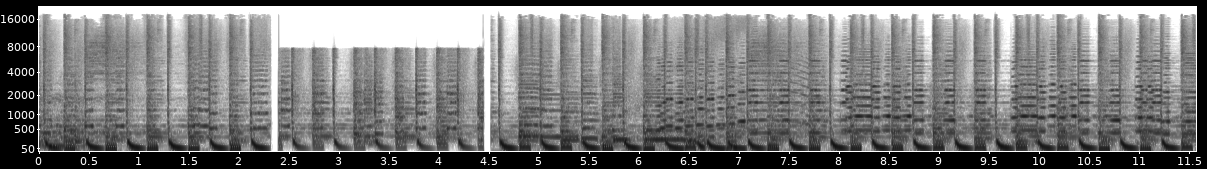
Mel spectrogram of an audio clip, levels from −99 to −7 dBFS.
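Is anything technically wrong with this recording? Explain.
Yes. From 2.32 to 4.52 s, after an 80 ms gap, the sound dulls, loses everything above 7.6 kHz and drops about 5 dB, likely an input switched to a poorer device.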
